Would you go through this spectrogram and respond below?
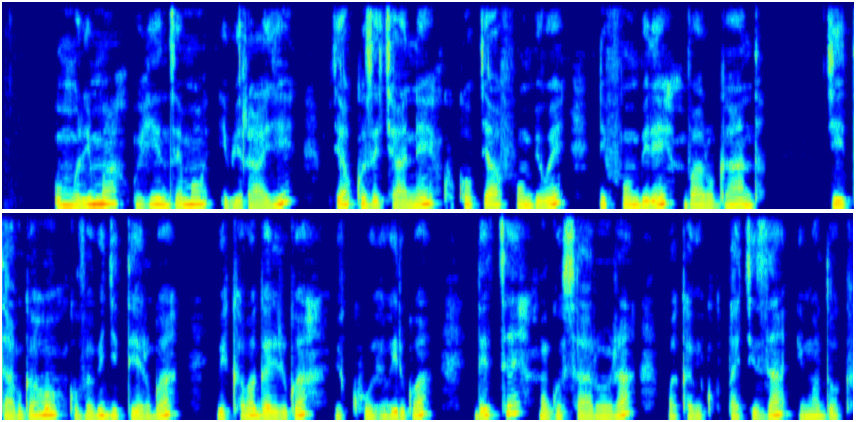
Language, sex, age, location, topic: Kinyarwanda, female, 18-24, Nyagatare, agriculture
